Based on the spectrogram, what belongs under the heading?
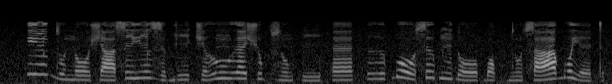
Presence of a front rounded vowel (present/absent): absent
